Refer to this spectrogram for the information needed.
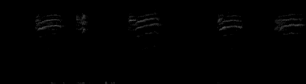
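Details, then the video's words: Sogon bird calling, meant to draw a reply from another sogon: four short, harsh, grating screeches with a hissy rasp, repeated close together against a quiet background. "Burung sogon Dijamin 3menit sogon anda akan nyaut"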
